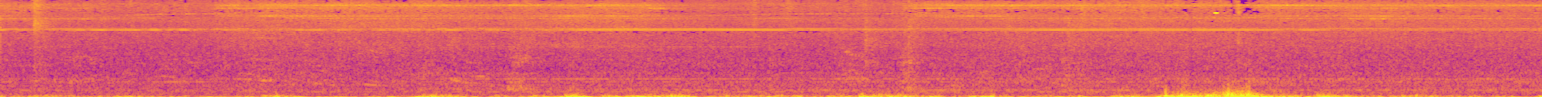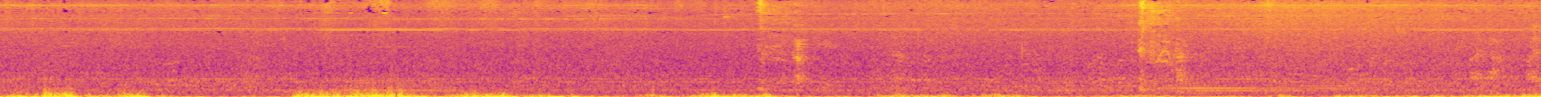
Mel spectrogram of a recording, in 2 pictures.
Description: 描述：Un ave grabada en Catamarca desconozco su nombre。一只鸟在阿根廷卡塔马卡录制
Tag: 鸟类 阿根廷 鸟纲 pajaros NATURALEZA 卡塔马卡 农村 性质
